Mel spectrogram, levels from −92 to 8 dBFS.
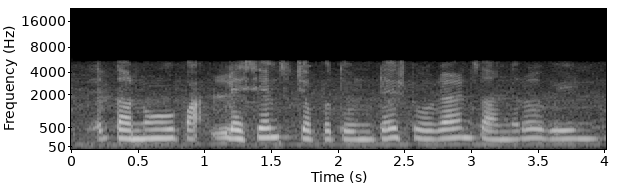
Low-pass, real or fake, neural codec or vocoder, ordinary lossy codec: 5.4 kHz; fake; codec, 16 kHz in and 24 kHz out, 2.2 kbps, FireRedTTS-2 codec; none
